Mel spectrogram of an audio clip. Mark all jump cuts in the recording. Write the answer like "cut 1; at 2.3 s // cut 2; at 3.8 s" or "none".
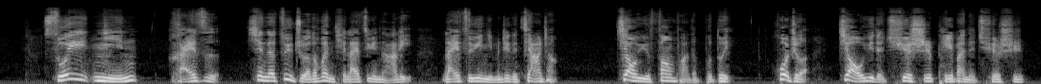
none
